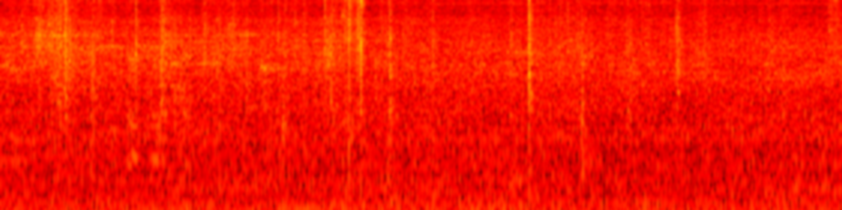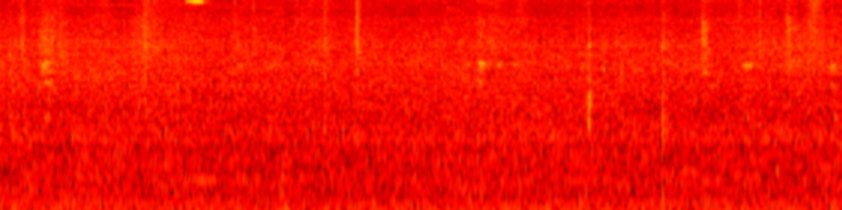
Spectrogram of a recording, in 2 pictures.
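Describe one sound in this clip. A bus cabin rattles and clicks as it rolls over the road.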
